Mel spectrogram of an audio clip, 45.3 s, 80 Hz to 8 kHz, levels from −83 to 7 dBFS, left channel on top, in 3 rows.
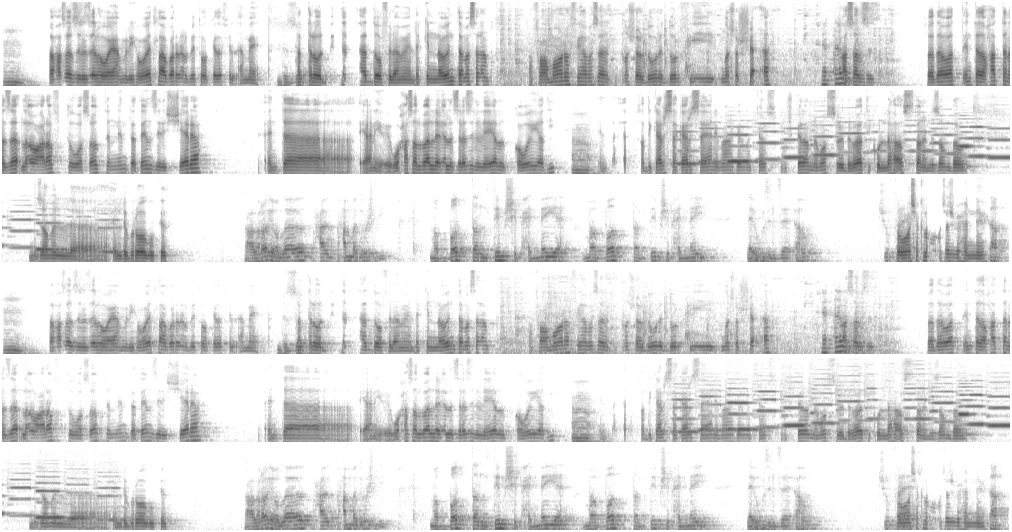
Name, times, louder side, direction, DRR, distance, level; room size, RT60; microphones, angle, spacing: voice 1, 0.0-0.3 4.1-4.5 12.3-12.7 23.7-24.0 33.9-36.0 36.7-38.7 38.9-40.8 41.4-42.3 43.4-43.9 45.0-45.2, equal, 5° left, 1.1 m, -35 dB
voice 2, 0.7-3.8 4.4-7.3 7.9-11.5 12.6-13.1 13.9-18.1 19.1-23.4 24.1-24.2 24.7-29.6 30.6-32.7 43.7-45.0, left 5 dB, 60° left, 0.5 m, -31 dB
sound 1, 7.4-13.4, left 2 dB, 85° left, 7.0 m, -48 dB
Wind instrument woodwind instrument, 25.1-28.3 28.6-32.0, right 1 dB, 25° right, 2.1 m, -35 dB
24.0 x 8.1 x 3.7 m
head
